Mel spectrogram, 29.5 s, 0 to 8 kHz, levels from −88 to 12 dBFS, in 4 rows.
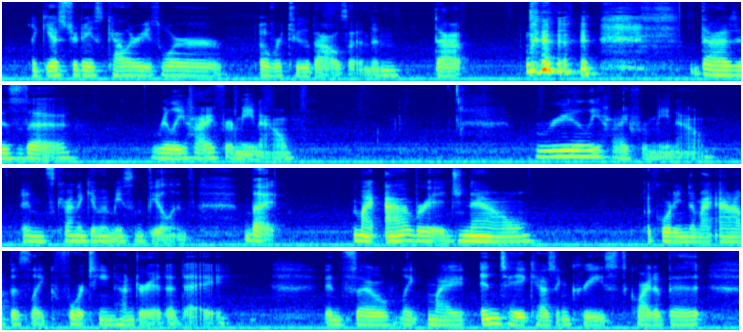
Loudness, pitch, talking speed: -33 LUFS, 140 Hz, 110 wpm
